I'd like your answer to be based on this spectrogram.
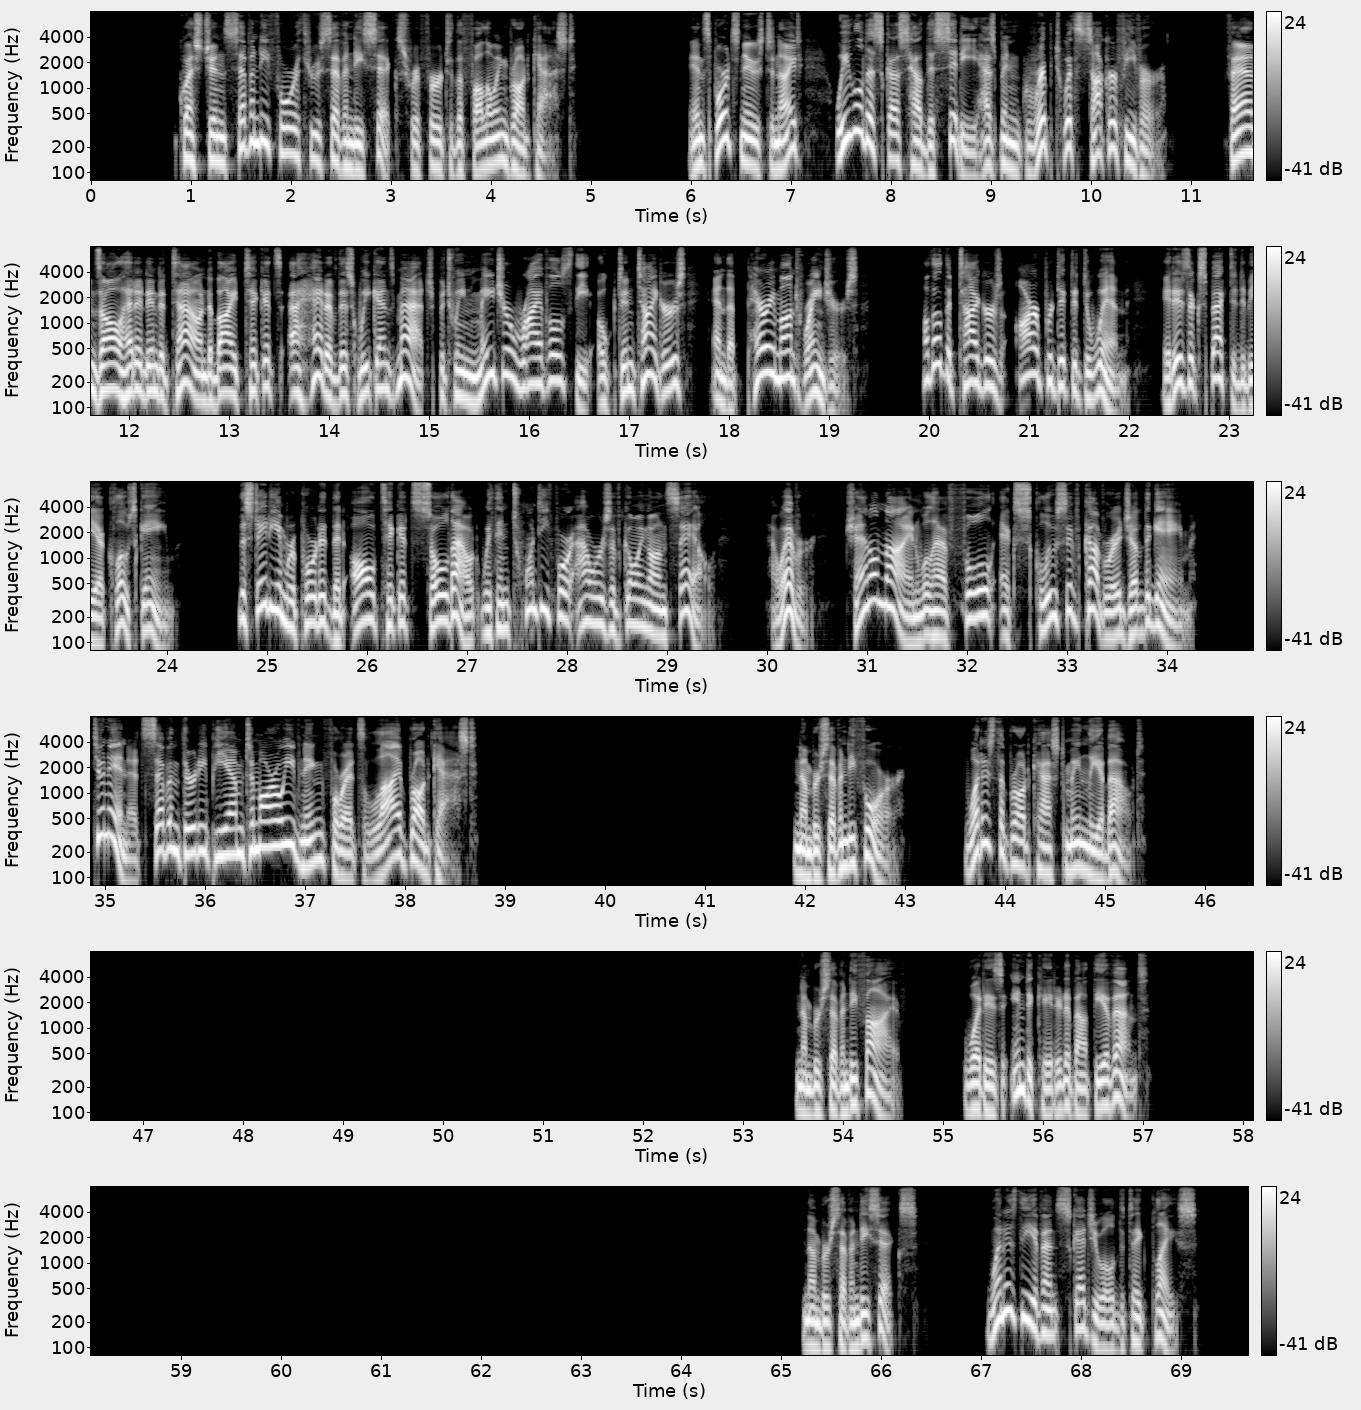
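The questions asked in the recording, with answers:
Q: What is the broadcast mainly about?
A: An upcoming soccer match

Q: What is indicated about the event?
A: Tickets are sold out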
